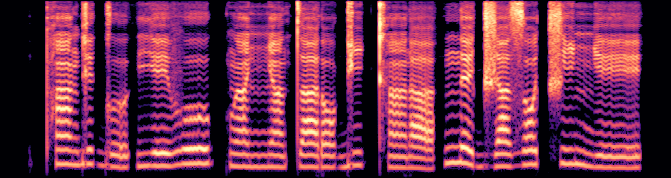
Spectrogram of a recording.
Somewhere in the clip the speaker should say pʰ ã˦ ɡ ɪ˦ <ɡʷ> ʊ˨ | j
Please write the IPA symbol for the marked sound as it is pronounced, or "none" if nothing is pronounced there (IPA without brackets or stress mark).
ɡ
